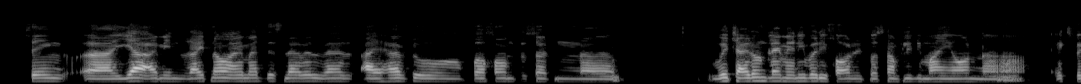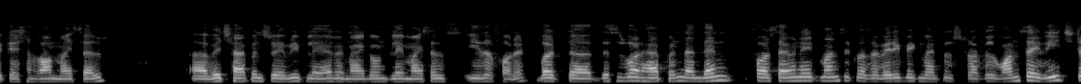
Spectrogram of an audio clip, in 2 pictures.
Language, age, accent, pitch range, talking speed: Telugu, 20-39, native, 140-165 Hz, 195 wpm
